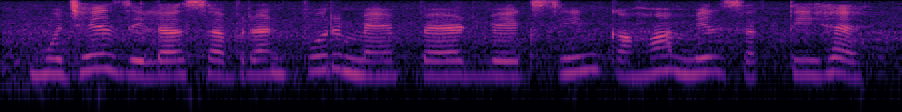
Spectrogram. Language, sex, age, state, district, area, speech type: Urdu, male, 18-30, Uttar Pradesh, Mau, urban, read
